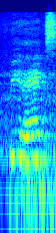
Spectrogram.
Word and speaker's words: pirex: quanto fica pa pira pirex ele tá na última sílaba igual durex Ah então ele não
